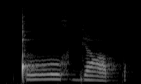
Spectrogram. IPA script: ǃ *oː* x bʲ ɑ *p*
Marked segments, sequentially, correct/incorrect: correct, correct

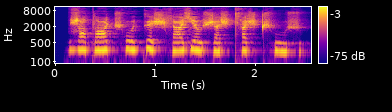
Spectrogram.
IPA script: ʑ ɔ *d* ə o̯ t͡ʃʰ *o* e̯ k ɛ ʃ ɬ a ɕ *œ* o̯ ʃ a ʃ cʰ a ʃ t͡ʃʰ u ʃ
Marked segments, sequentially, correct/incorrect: incorrect: tˤ, correct, incorrect: ɛ

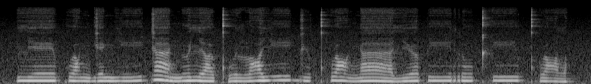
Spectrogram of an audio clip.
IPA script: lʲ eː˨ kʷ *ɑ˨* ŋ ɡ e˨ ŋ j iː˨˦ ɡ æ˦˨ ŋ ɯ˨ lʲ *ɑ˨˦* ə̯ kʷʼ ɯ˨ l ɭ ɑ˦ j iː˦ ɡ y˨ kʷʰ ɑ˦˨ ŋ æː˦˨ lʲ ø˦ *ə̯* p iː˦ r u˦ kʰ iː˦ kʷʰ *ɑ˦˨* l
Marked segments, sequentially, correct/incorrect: correct, incorrect: ɑ˨, correct, correct

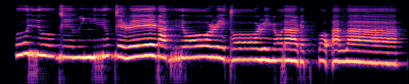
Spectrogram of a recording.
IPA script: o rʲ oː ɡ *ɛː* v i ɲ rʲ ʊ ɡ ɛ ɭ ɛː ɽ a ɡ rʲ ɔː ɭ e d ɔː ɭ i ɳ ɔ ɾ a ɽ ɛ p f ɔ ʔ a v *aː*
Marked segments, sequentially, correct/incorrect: incorrect: ɪː, correct

